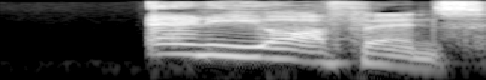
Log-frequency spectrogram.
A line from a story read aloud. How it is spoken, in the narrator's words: he yells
